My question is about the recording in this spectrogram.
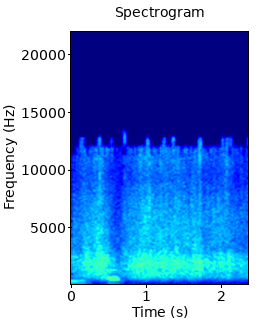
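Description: Large audience applauding, an even clapping that starts to thin toward the end, with a man's brief hesitant "äh" over it near the start.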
